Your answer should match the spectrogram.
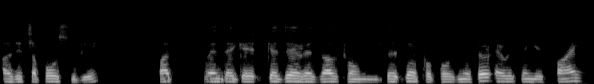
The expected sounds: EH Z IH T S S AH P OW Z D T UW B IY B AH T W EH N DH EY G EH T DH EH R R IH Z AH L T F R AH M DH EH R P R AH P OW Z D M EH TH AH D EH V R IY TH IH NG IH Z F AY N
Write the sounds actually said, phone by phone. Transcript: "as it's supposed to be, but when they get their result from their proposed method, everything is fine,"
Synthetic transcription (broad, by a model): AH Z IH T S S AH P OW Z T UW B IY B AH T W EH N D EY G EH T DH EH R R IH Z AH L T F R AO M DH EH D P R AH P OW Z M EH T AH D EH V R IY T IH NG IH Z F AY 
